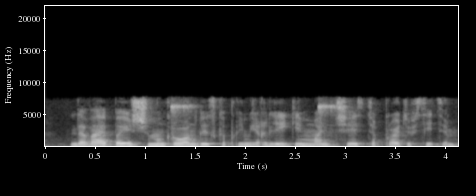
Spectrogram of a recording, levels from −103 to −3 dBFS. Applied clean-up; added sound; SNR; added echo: none; Tambourine; 14 dB; none.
